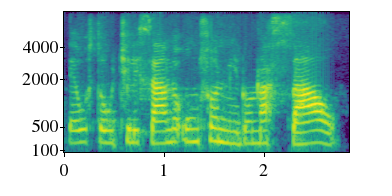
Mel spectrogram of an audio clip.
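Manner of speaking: ordinary talk, nothing marked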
